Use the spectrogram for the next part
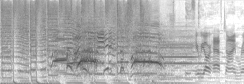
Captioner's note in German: schreie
